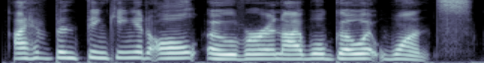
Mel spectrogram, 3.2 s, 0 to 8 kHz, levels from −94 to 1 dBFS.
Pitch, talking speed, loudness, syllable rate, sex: 230 Hz, 240 wpm, -16 LUFS, 5.0 syllables/s, female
